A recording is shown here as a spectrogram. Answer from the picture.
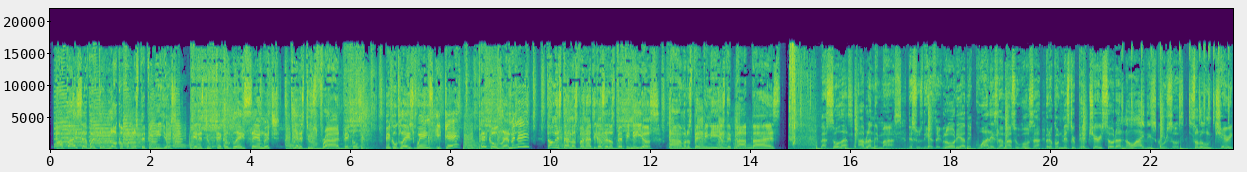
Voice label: voiceover animation; New York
